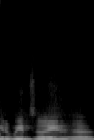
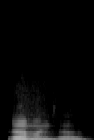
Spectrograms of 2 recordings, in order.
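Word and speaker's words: Irminsul: I have to say Irminster instead of Erminster.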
